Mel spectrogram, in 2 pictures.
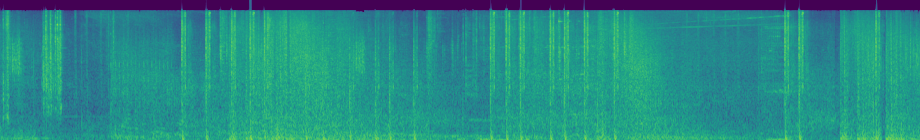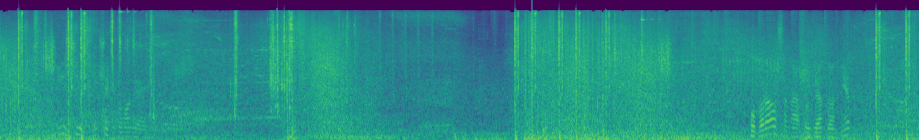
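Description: A rifle fires sharp shots again and again.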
